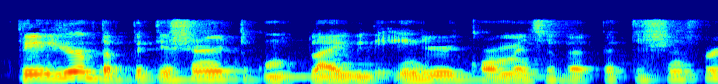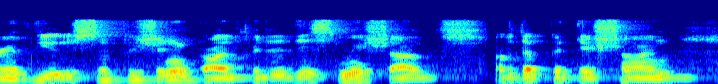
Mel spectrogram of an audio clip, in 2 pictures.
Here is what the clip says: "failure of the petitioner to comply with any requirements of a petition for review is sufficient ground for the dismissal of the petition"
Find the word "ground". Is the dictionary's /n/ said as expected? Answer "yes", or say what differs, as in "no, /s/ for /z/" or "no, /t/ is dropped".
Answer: no, /n/ is dropped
